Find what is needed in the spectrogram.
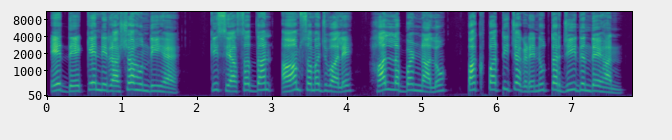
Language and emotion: Punjabi, angry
